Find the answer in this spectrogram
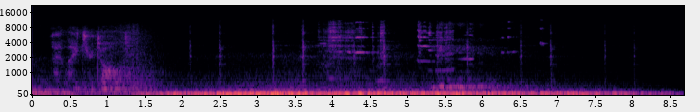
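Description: Horror-film sound design: a low rumbling drone under faint whispering, then from about two seconds in a scatter of sharp, irregular clicks and short tinkling rings that fade out near the end.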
